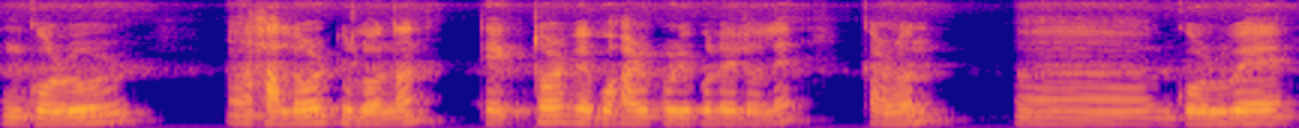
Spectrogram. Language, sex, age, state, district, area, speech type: Assamese, male, 18-30, Assam, Morigaon, rural, spontaneous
